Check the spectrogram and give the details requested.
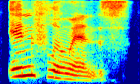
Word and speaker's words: influence: at them we've got influence in influence influence influence color silver pin influence take a look so what we do is take the biggest sound in the word the stressed sound and we organize it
